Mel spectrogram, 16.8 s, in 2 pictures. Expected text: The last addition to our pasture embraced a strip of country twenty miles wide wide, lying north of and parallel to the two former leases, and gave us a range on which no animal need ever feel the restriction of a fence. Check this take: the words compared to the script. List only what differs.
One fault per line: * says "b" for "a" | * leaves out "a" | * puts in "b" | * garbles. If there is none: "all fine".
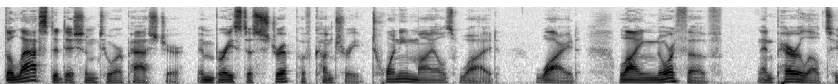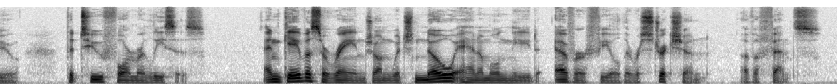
all fine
